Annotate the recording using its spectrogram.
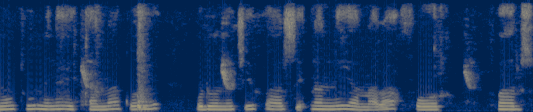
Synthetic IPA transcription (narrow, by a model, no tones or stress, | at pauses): otʰuminɛikːanːakɔɾɛ | udɔnːet͡ʃifaɾsinanːijanːaɾafɔɾ | faɾs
